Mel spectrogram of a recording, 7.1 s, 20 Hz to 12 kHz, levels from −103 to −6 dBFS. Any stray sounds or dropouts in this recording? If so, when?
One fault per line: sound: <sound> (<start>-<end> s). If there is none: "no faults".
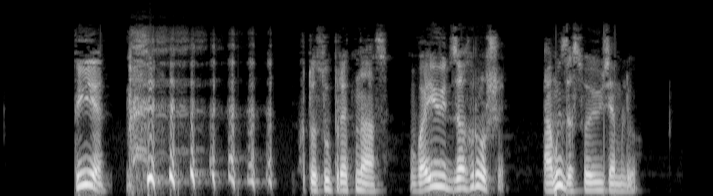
sound: laugh (1.3-2.8 s)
